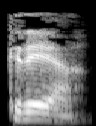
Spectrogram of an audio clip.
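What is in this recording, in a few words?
"crea", Spanish; verb-conjugator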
